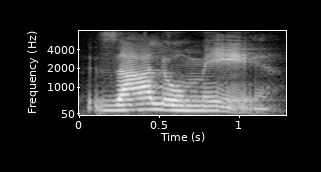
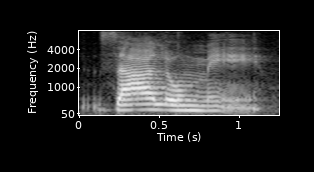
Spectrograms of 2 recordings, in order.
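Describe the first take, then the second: First: The final E is softly pronounced. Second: The final E is softly pronounced.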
